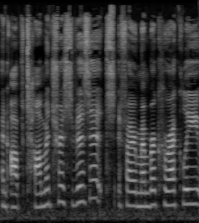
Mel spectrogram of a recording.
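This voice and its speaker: An unremarkable speaking voice from a woman, moderate in pace with fairly even intonation, on a very clean recording with a silent background. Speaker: budgeting YouTuber. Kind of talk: casual budget walkthrough. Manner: casual, chatty.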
